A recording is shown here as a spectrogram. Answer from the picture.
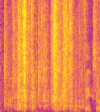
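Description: Clear plastic blister packaging of a boxed action figure crackling and clicking in quick, irregular snaps as it is handled and worked open.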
